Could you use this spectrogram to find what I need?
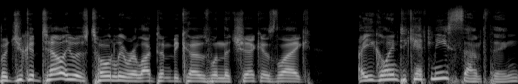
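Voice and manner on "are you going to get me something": put-on high, delicate, dainty little voice with accent. Retelling a woman asking for a gift: little dainty accent. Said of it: "in her little dainty accent".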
